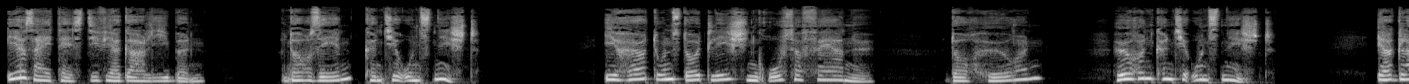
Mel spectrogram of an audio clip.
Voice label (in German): poetisch, frauen; sprecher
